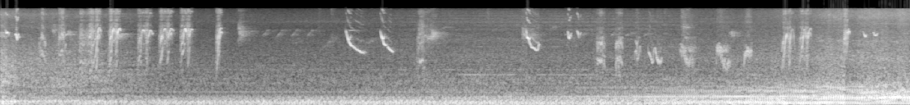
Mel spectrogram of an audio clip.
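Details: Brown-throated sunbird in lively song, a rapid series of sharp high chirps and swooping down-slurred whistles, tight bursts then looser runs, with a constant low mechanical hum growing louder toward the end.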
